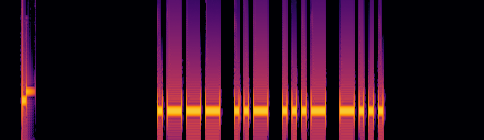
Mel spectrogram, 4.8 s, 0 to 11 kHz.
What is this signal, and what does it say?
Morse code, heard as a keyed tone, about 25 wpm, 700 Hz. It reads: JUVB
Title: Four Challenging Letter-Number Combinations 25wpm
